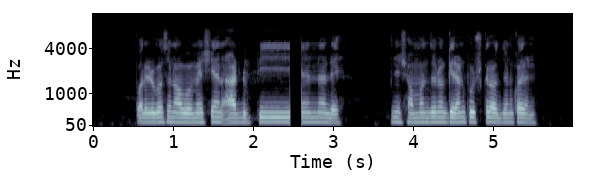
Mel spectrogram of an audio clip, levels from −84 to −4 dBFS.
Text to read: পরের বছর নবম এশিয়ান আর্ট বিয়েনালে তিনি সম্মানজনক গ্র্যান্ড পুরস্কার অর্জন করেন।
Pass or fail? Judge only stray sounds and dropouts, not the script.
fail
